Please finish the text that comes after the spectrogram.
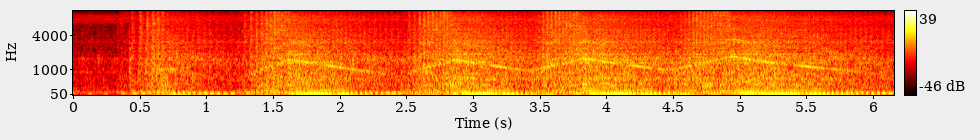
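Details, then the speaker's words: Honda Click 125 scooter revved after a PCX 150 (big) radiator fan was installed: revs rise and fall evenly and cleanly with no scraping or rubbing from the fan; fan clears, engine healthy. "So ngayon wala naman siyang tumatama kasi wala siyang humingay mga boss. So ngayon rev natin siya."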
